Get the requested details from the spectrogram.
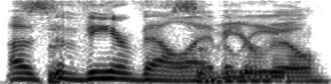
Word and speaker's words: Sevierville: Sevierville? – Sevierville.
